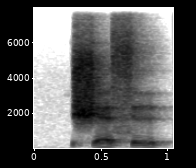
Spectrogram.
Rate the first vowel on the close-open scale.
mid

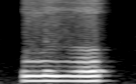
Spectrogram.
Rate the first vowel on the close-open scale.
close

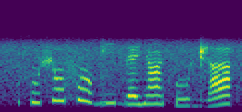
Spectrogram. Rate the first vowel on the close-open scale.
close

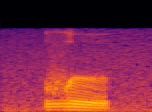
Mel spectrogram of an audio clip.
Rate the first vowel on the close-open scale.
close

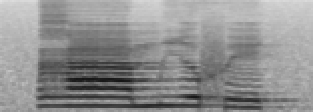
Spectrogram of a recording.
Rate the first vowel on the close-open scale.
open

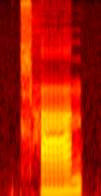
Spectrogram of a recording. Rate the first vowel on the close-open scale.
open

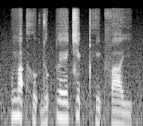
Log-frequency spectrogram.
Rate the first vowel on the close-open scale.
open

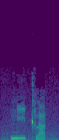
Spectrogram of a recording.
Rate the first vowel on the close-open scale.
close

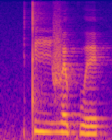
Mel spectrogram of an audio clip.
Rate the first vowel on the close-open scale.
close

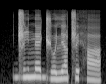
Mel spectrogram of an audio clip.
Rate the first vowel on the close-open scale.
close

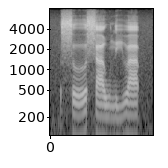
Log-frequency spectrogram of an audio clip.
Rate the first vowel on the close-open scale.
mid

